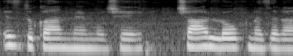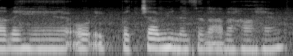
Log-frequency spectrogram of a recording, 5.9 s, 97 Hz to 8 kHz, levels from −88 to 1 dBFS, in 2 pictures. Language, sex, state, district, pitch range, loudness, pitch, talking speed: Hindi, female, Arunachal Pradesh, Lower Dibang Valley, 180-195 Hz, -20 LUFS, 185 Hz, 185 wpm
